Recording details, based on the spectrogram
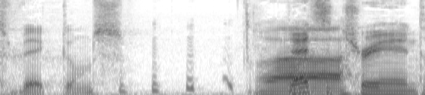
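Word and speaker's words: VCTMS: victims but no i it's just vct ms um are you sure that's what it's supposed to pronounce um they're it's victims it's victims that's a trend like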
